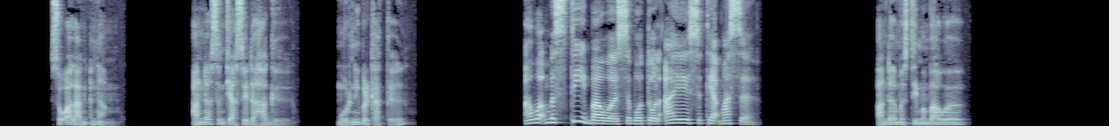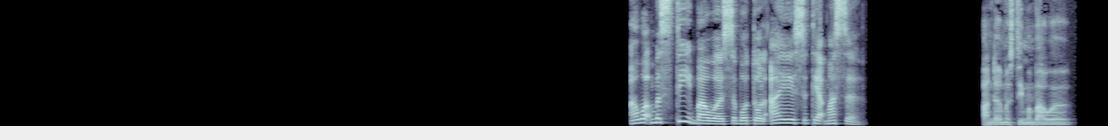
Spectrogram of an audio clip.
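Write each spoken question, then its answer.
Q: Anda mesti membawa.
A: sebotol air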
